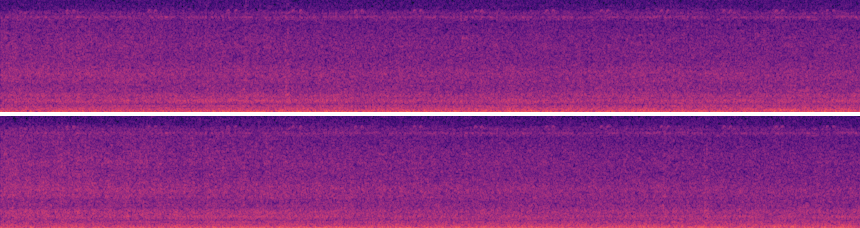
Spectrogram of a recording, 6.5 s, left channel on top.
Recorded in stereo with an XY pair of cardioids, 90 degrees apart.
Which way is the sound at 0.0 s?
10° left.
